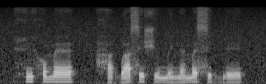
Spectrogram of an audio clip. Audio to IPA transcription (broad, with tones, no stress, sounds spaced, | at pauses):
h ĩ˦ h o˦ m ɛ˦ | h a˨ ɡ͡b a˨˦ s i˦ ʃ i˧ m e˨ n ɛ˨˦ m ɛ˦ s i˦˨ ɡ͡b e˧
